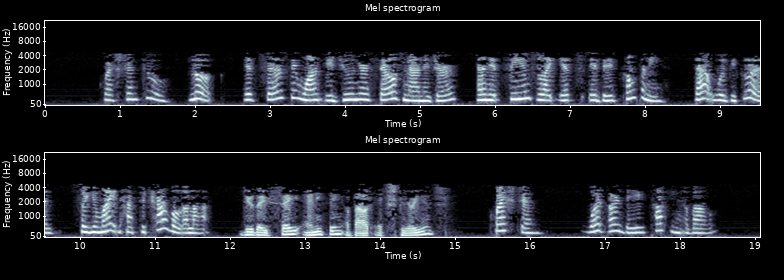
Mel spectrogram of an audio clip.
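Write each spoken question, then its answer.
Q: What are they talking about?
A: A job advertisement (for a junior sales manager)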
